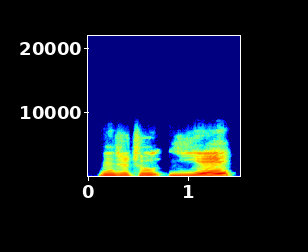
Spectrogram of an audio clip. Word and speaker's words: 민주주의: 의는 의로 발음하는 것이 원칙이지만 이로 발음하는 것도 허용하다. 여러분 헷갈리지 마세요. 아까는 첫 소리가 자음일 때 무조건 이로 발음한다는 건데 이거는 자음으로 시작하는 게 아니라 했죠? 이거 이응은 자음이 아니라 했죠. 여러분 헷갈리지 마. 그래서 우리가 모음으로 시작하는 의 같은 경우에는 의로 발음하는 게 원칙이지만 이로 발음하면 허용해. 그래서 우리가 민주주의라고도 할 수 있고 민주주의라고도 할 수 있는 거야.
